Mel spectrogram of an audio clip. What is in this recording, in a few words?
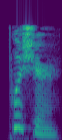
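"pusher", American English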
